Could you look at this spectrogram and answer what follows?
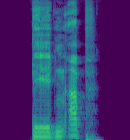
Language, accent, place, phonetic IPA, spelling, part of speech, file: German, Germany, Berlin, [ˌbɪldn̩ ˈap], bilden ab, verb, De-bilden ab.ogg
- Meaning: inflection of abbilden: 1. first/third-person plural present 2. first/third-person plural subjunctive I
